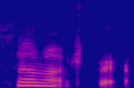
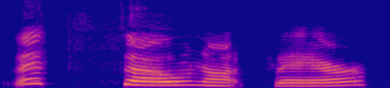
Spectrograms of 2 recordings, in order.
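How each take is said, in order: First: "So not fair" repeated much softer, under the breath; a mocking mutter after the whine; muttered echo. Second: A slow, louder whine that leans on "that's"; whiny complaint. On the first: Shown as a demonstration. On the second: Retold or imitated. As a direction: whine like a sulky teen. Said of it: "I was thinking".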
